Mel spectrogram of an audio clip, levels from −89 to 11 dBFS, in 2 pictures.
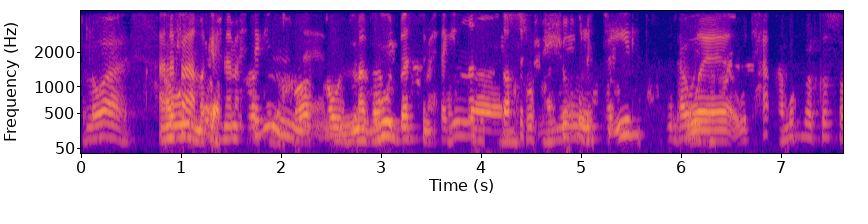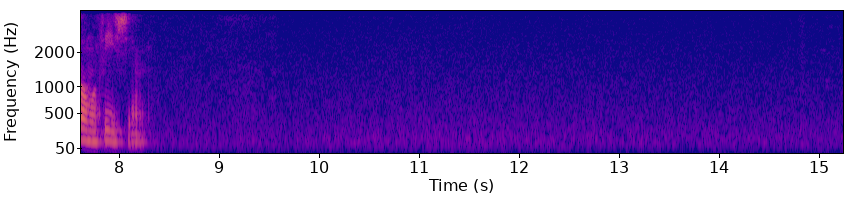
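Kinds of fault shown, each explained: Speech suppressed in double talk: When both ends talked at once, the echo canceller most likely could not tell its own talker from the loudspeaker echo, so it turned everything down together. The voice sinks by about 20 dB from 1.12 to 2.93 s and from 6.47 to 7.32 s. From 3.47 to 5.96 s it drops as far as about 30 dB.
Echo leak: At the far end, the echo canceller likely let part of the loudspeaker sound picked up by its microphone pass through and return down the line. The result is a faint, delayed copy of the voice trailing about 296 ms behind the original. It appears in short scraps starting at 3.06, 4.51, 5.12, 5.65 and 6.42 s, about 15 to 25 dB below the main speech, and within the call's narrowband sound that stops at 4 kHz.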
